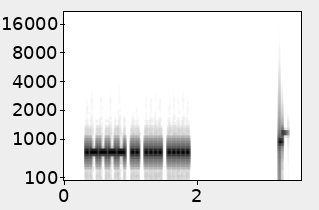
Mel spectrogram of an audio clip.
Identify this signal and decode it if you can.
Morse code, heard as a keyed tone, about 36 wpm, 700 Hz. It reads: 1IH5
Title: Four Challenging Letter-Number Combinations 35wpm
